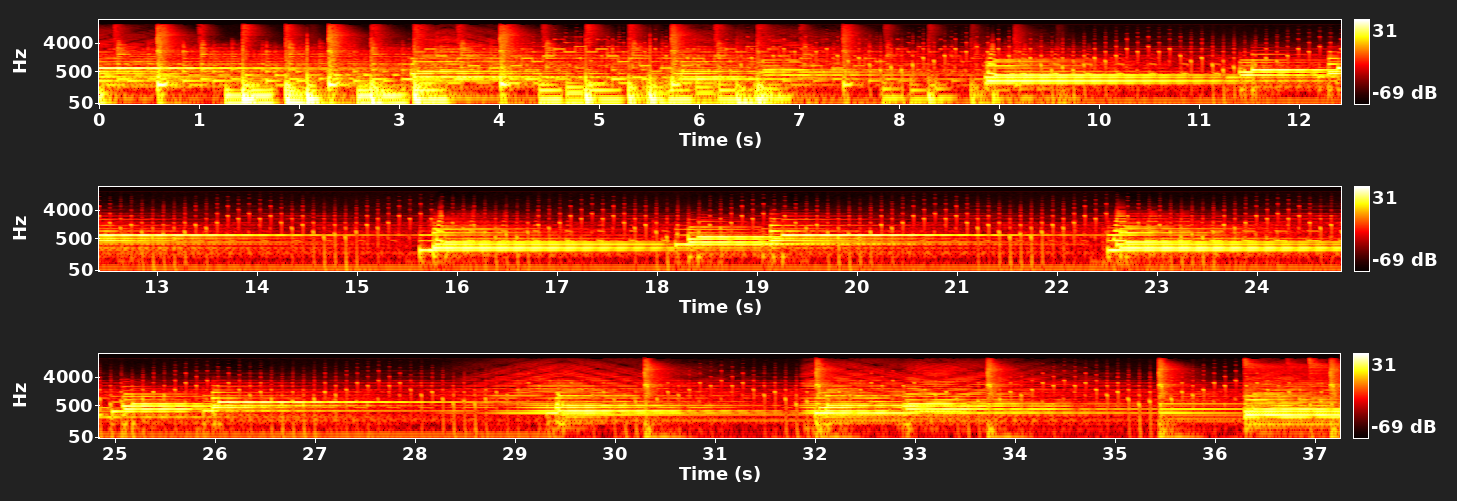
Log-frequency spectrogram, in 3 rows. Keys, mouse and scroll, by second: 1.9 click, 4.0 click, 6.2 click, 8.2 click, 9.9 click, 11.4 click, 14.5 click, 15.2-15.6 scroll up 1, 16.9 Escape, 17.7-18.4 scroll down 2, 18.7 scroll up 2, 20.0 click, 24.9 click, 27.1 click, 28.3 click, 29.7 click, 32.7 click, 33.8 click, 35.1 click, 36.9-37.2 drag.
